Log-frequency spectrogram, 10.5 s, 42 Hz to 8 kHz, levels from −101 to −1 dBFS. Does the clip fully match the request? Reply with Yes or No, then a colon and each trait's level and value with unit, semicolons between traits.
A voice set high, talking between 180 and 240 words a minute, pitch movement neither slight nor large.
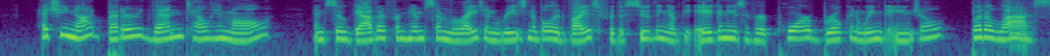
Yes: high, 215 Hz; average, 185 wpm; average, 3.3 semitones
